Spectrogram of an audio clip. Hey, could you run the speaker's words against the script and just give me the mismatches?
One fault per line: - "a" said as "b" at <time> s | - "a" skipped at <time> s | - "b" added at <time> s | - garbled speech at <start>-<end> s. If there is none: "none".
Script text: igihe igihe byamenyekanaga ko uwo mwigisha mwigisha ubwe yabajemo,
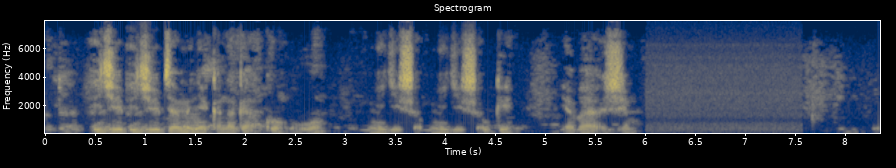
none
